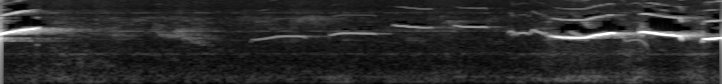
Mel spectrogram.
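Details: Oriental magpie-robin song, played to stimulate a stressed bird that has stopped singing: a loud pure whistled phrase, a quiet gap with faint short notes, then loud rich whistles with slurred rising and falling notes.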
